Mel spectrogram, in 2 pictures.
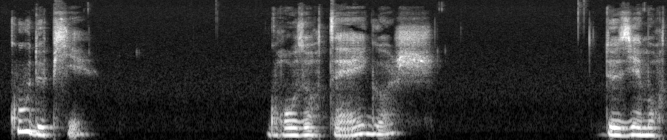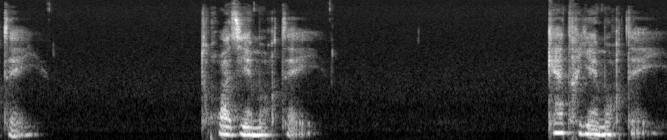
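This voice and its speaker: Long pauses and short, soothing phrases mark this woman's unhurried yoga nidra relaxation guidance. Her voice is mid-range, creaky and soft, at moments fading almost to a whisper.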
